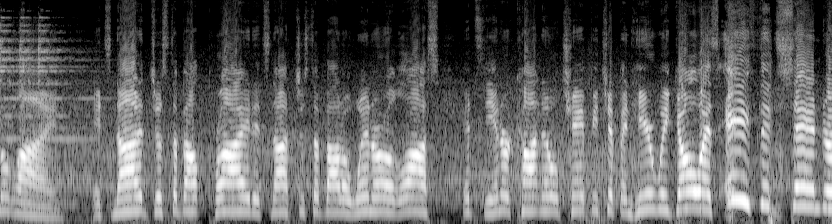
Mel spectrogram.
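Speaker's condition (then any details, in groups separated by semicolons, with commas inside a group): No condition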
